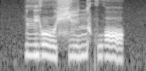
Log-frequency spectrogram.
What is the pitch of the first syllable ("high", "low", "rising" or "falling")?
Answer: falling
